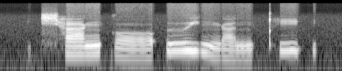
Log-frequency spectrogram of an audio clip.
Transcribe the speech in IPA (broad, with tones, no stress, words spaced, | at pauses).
t͡ɕʰa˦˥ŋkɔː˩˦ ʔɯː˥˩jŋa˩˦n pʰi˥˩ʔ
